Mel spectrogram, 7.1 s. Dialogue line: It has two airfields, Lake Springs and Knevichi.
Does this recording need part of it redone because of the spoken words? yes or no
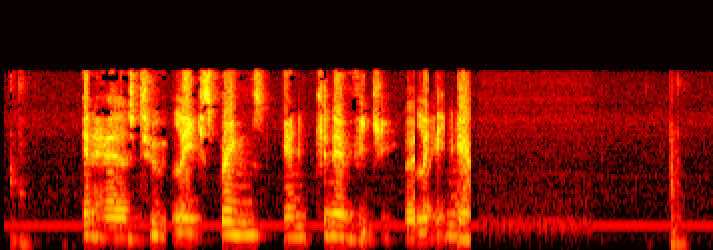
yes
